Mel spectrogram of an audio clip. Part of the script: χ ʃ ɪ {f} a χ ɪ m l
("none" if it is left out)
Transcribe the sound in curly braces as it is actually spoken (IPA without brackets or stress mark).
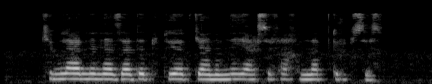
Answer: f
